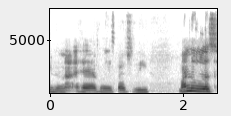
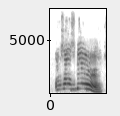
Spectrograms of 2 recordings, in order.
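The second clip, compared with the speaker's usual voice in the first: much higher, mock-terrified squeal; high scared squeal; 4 dB louder than usual. Real, not acted. Dreading the vaccine, high mock squeal.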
